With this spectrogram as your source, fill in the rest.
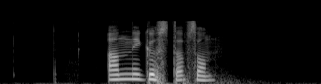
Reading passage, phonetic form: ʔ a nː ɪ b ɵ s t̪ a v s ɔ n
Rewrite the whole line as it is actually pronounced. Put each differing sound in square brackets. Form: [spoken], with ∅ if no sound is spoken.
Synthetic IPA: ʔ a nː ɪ [ɡ] ɵ s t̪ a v s ɔ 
